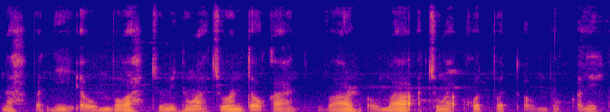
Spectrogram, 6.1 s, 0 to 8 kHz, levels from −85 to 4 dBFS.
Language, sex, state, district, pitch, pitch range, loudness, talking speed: Mizo, male, Mizoram, Aizawl, 100 Hz, 95-105 Hz, -25 LUFS, 215 wpm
